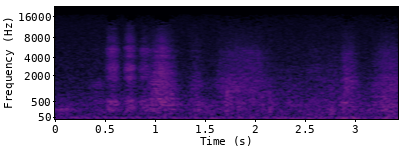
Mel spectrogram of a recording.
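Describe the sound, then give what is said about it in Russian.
A few quick nasal sniffs in a cluster, followed by longer breathy snorts as someone clears their nose; fairly soft, with no talking. “И вот сейчас хорошенечко прокрутим нос.”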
